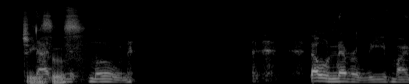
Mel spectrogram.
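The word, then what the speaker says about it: Ember Moon: as her partner and did not pronounce her name right she said Ember moo Jesus Moon that would never leave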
